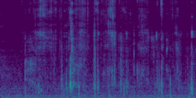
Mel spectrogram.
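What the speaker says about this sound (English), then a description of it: "Wingstop mukbang, Big Daddy Ranch, hot honey, some fries" Close, faint crunching and chewing of Wingstop chicken wings with Big Daddy Ranch and hot honey plus fries, soft bites in an irregular rhythm with no talk.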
